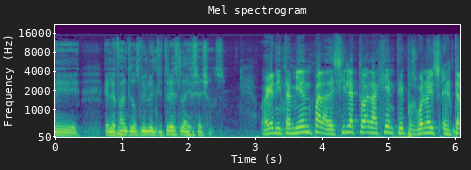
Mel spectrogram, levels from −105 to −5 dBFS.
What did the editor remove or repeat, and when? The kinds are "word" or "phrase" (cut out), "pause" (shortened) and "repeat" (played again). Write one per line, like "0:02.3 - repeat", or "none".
none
